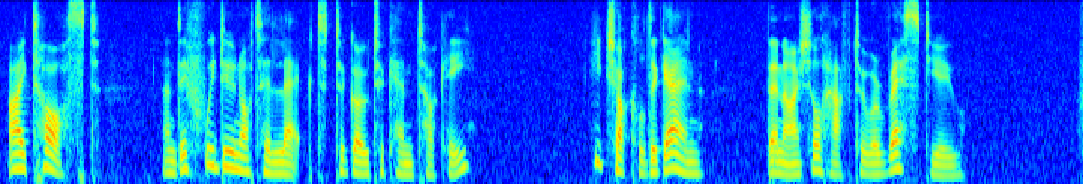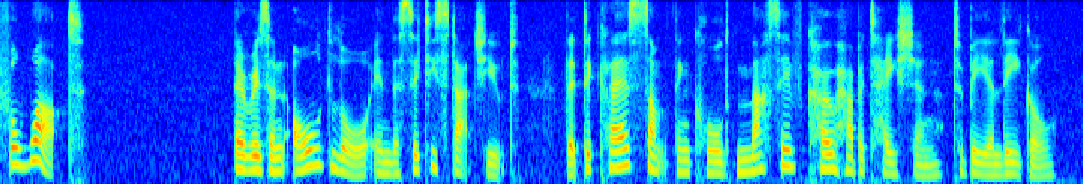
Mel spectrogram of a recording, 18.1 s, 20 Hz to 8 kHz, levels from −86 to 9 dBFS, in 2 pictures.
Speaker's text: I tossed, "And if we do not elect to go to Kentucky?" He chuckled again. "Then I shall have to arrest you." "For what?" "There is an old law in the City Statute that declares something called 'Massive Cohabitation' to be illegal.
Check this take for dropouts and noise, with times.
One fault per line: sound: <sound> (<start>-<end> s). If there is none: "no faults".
no faults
